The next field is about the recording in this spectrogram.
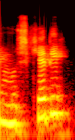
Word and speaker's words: Muschietti: And the guy directing it, Andy Muschietti, I hope I'm pronouncing his name wrong.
